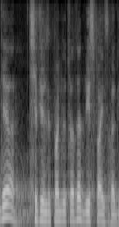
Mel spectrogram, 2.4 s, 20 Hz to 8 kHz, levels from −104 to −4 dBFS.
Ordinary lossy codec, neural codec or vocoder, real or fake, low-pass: none; codec, 16 kHz, 1 kbps, FunCodec, trained on Chinese and English, 50 frames a second; fake; none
